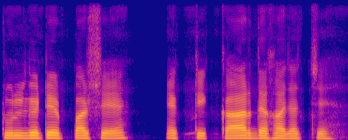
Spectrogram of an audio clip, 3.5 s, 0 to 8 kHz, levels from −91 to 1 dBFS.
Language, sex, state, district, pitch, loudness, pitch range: Bengali, male, Assam, Hailakandi, 140 Hz, -19 LUFS, 135-145 Hz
